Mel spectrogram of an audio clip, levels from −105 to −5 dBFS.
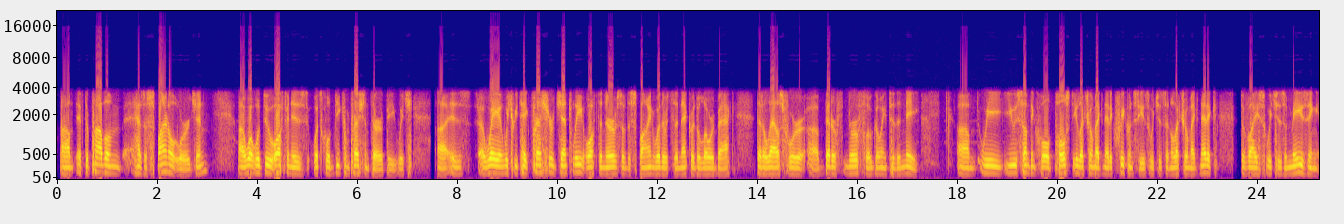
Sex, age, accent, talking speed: male, 50-69, American, 165 wpm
